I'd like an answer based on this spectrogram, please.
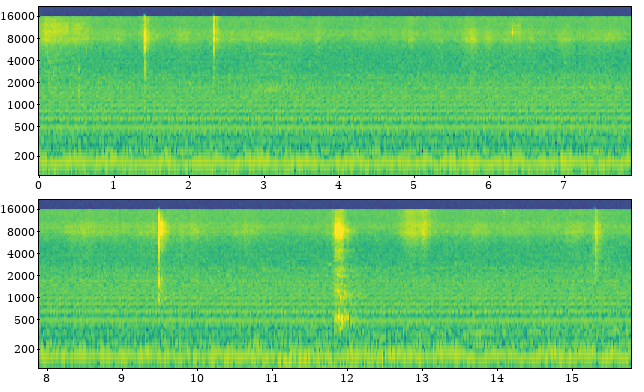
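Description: Steady electrical hum made of several level tones, with a few brief faint clicks, the sharpest about halfway through and another a couple of seconds later.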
